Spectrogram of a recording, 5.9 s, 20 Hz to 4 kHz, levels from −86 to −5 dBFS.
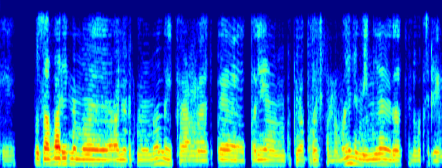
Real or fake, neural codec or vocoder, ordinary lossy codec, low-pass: fake; codec, 44.1 kHz, 3.4 kbps, Pupu-Codec; none; 3.6 kHz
